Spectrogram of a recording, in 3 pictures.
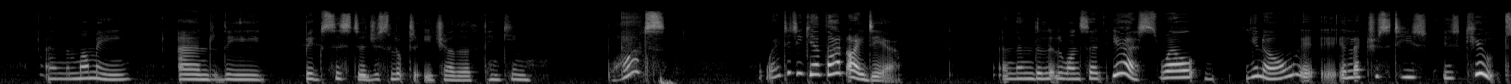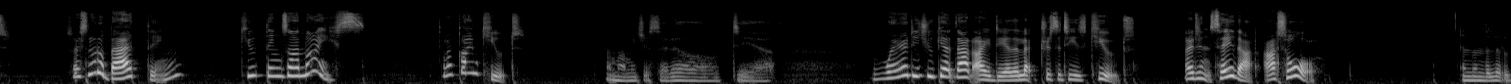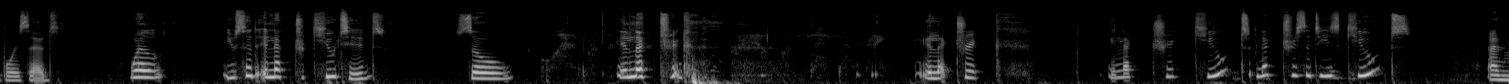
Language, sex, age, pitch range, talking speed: English, female, 30-49, 220-355 Hz, 115 wpm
